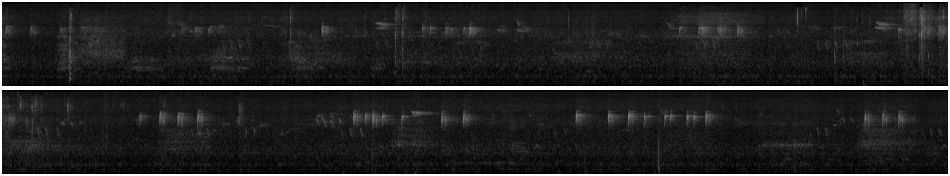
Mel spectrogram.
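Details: Swarms of honey bees working a carob tree give a constant, even buzzing hum. Scattered crisp clicks and brief brighter buzzes from nearby bees break through the drone at irregular moments.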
